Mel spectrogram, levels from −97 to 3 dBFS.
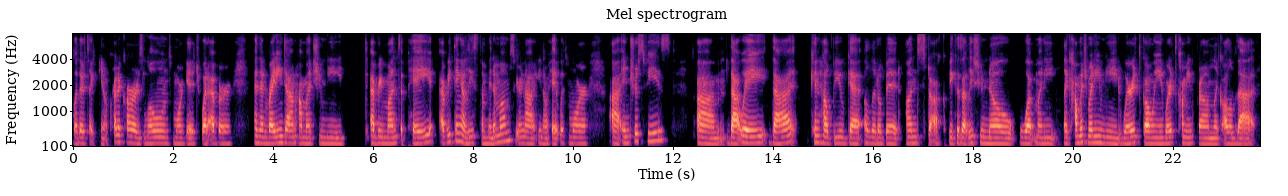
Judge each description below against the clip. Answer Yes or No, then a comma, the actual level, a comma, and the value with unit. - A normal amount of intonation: No, narrow, 1.6 semitones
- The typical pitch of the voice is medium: Yes, medium, 160 Hz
